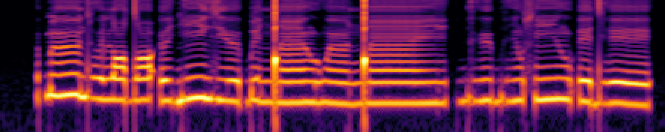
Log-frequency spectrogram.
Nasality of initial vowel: nasal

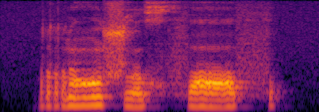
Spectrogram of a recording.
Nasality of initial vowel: nasal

